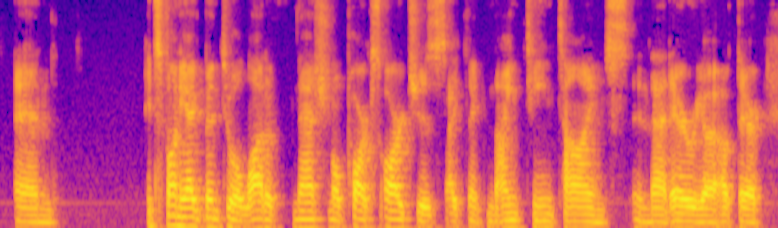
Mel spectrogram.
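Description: The voice has a dark, mellow tone and a monotone, flat intonation. It moves at a moderate pace over a quiet background. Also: man, very deep, low pitch for a man. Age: 50s. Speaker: nature photographer and workshop leader. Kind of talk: casual interview.

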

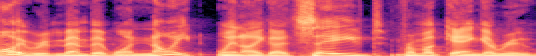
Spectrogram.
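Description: Man doing a put-on character voice in an Australian accent, high pitch with very wide swings, moderate pace, very even loudness. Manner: weird, exaggerated.

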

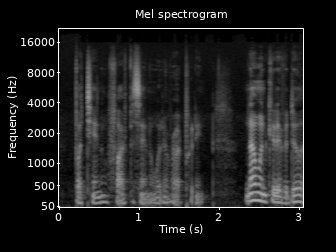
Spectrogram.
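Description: A man speaks with an Australian accent. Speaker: podcast host and lecturer. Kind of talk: casual interview conversation.

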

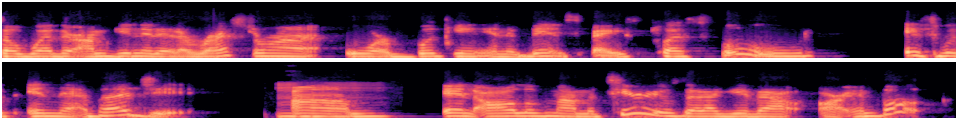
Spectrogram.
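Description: In a Southern US accent, a somewhat breathy woman speaks at a fairly quick pace with a medium pitch and fairly even intonation. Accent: Southern American. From US South, rural Georgia. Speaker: brand consultant. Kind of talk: interview.

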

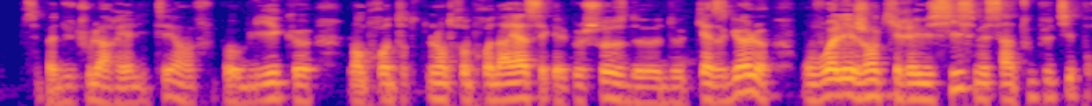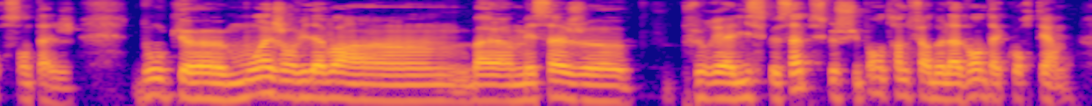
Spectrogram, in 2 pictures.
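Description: Recorded very cleanly against a silent background, a man speaks at a moderate pace with a medium pitch, ordinary pitch variation and big swings in loudness. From France, Sarthe. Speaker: YouTuber and dating coach turned entrepreneur. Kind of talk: interview conversation. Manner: hesitant with repetitions.

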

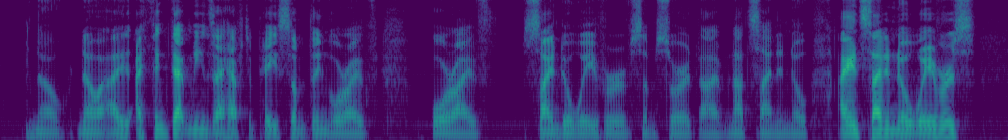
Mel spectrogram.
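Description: A man with an American accent speaks at a very fast pace and a very deep, low pitch. His tone is bright and sharp, with ordinary pitch variation. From New York, Westchester. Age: 50s. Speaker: podcast co-host, programmer. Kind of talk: casual chat. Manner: halting, repeats words.

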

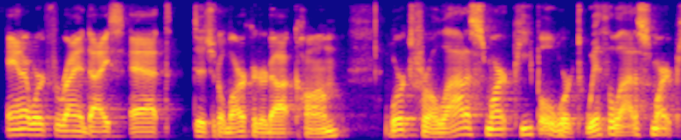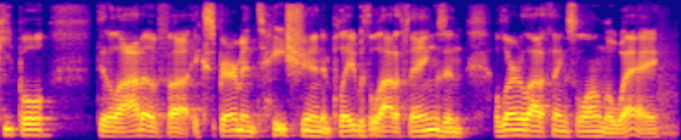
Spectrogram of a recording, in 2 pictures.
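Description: A normal speaking voice from a man, fairly low in pitch with ordinary pitch variation, moderate pace and very even loudness. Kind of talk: casual interview chat.

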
